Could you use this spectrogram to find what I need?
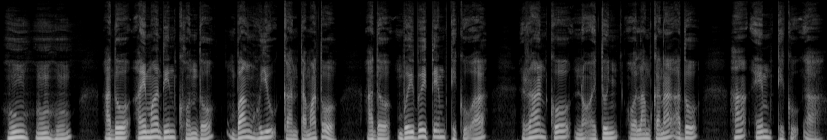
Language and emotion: Santali, neutral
